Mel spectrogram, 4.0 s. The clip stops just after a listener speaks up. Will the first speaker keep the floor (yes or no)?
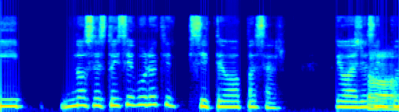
no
